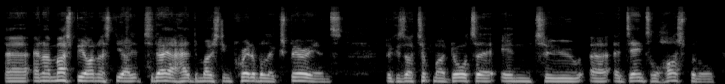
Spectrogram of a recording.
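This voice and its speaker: A man from South Africa, whose first language is Afrikaans, chatting on a podcast in a fairly high voice. He trips over words and leans on fillers and restarts as he talks. The sound is close and dry. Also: fairly even intonation, no echo. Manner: halting, many fillers and restarts. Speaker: podcast guest. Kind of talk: casual conversation.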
